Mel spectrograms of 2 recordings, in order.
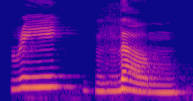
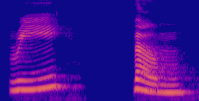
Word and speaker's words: rhythm: Então, racism, fica com som de Aí aqui você vai pegar o TH, que é o soprinho, que você vai rir e soprar com a língua entre os dentes. E vai fazer um zam no final. Então, rhythm, rhythm.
